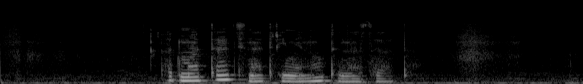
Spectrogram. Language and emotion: Russian, sad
